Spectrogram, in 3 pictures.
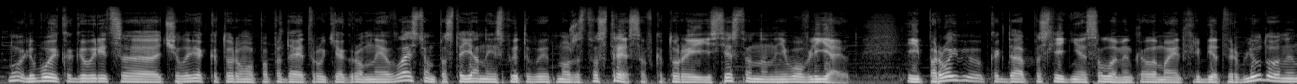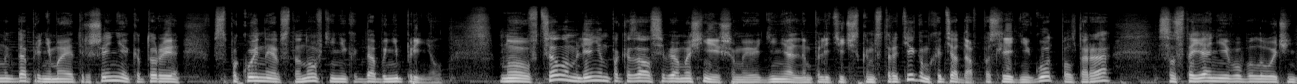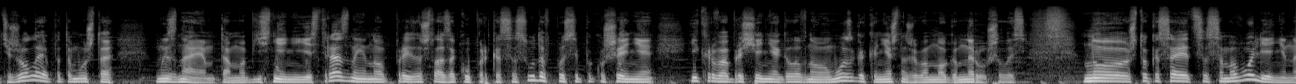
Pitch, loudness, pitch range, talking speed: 125 Hz, -20 LUFS, 115-140 Hz, 140 wpm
